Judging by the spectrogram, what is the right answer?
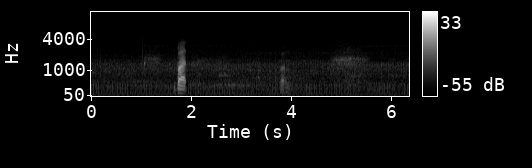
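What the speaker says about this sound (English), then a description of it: "the audio from the exhaust in the backpack with all the things in it." A motorcycle's exhaust drones steadily during a ride on the Wendell side of Raleigh, captured by a recorder in a backpack as a muffled, continuous rumble, with a brief loud knock and a spoken word.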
